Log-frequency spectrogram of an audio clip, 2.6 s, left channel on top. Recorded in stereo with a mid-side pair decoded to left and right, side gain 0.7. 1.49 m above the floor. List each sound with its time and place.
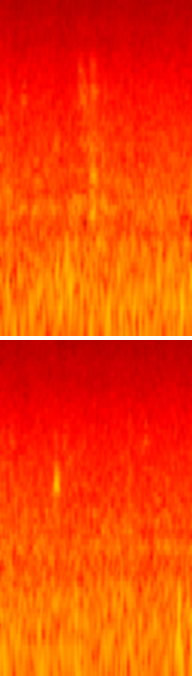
Only background noise.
